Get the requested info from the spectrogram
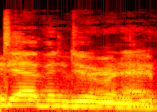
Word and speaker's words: Devin Duvernay: Have we said on the pronunciation? – Devin Duvernay. Yep, Devin Duvernay.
